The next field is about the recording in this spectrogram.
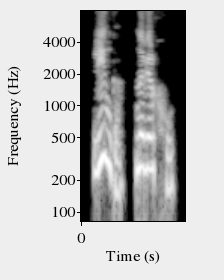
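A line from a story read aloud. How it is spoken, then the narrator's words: Shouting. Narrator (Russian): крикнул след Хейграст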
